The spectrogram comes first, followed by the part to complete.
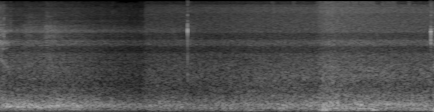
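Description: Steady outdoor background noise, a low rumble with hiss like wind on a microphone. It dips slightly about a second in and swells again near the end, with one faint tick partway through.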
